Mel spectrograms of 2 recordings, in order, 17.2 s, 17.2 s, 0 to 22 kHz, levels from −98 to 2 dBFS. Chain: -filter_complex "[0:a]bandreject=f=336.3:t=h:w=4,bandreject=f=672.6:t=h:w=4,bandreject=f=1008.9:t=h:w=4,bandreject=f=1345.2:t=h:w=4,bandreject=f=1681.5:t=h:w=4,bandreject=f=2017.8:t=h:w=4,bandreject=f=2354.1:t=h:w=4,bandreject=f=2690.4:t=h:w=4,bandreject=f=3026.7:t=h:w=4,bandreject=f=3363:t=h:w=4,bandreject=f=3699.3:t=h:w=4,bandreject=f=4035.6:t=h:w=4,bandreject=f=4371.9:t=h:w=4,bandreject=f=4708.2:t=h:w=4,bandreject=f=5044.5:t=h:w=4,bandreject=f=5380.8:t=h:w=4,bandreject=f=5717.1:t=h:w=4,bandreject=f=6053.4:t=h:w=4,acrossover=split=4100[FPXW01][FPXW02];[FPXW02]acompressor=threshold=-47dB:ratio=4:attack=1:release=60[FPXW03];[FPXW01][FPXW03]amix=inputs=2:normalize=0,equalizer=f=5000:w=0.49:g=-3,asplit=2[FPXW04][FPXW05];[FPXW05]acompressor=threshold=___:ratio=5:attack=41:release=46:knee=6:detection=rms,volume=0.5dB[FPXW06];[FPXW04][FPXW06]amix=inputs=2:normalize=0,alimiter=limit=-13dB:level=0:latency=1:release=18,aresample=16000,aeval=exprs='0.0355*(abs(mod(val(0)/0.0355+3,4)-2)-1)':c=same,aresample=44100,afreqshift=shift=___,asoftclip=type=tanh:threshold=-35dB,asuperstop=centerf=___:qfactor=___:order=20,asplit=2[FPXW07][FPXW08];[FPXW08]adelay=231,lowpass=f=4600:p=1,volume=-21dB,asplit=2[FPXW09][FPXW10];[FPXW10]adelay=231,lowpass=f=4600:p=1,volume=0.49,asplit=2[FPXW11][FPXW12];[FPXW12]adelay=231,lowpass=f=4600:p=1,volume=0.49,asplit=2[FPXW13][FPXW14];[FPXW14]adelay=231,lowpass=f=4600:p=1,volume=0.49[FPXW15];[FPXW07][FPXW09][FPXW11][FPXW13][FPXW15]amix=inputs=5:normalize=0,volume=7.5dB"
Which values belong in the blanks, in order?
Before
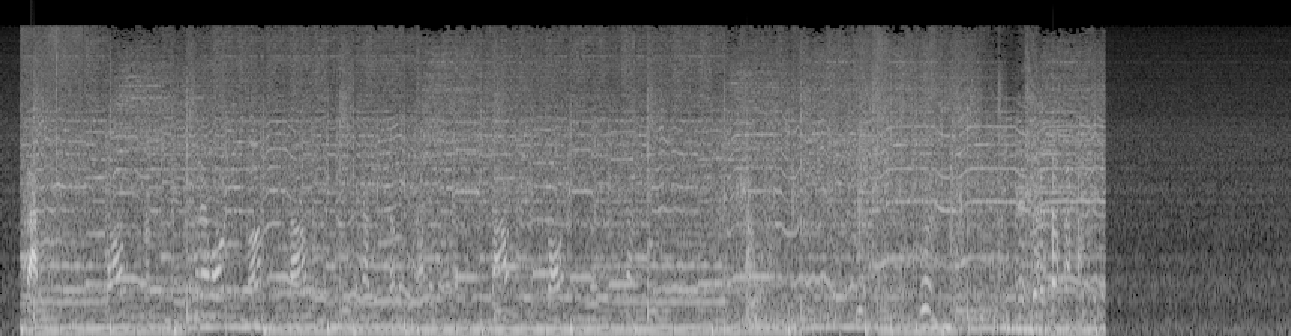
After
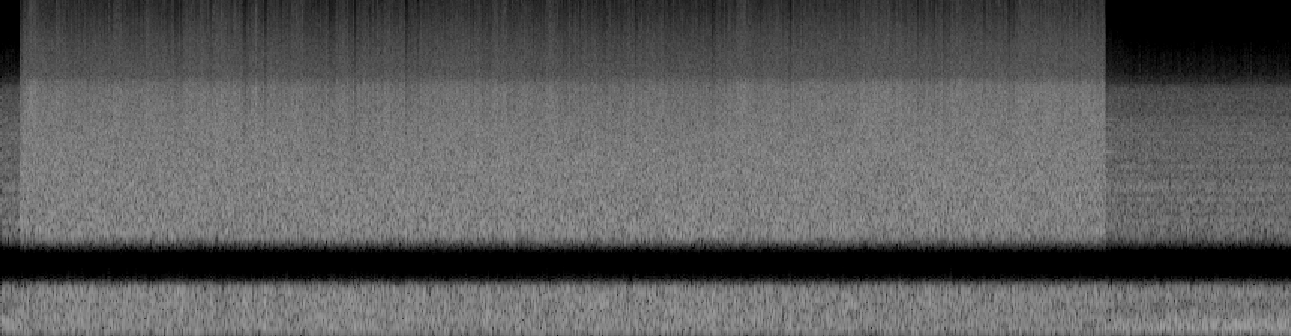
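-36dB, 55, 830, 1.3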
